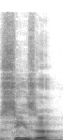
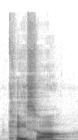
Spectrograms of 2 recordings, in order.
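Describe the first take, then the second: First: The word begins with a soft S sound. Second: The word begins with a hard K sound.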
